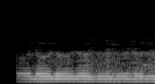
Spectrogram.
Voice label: Voice Note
